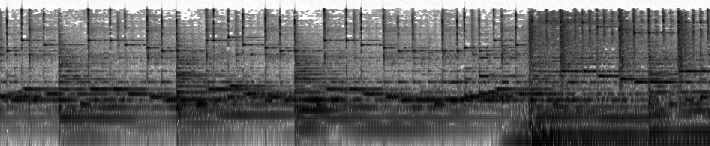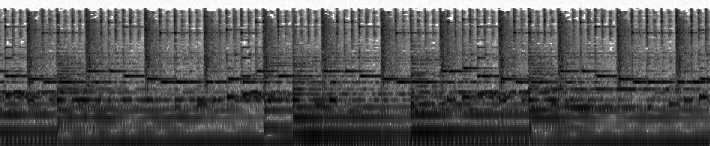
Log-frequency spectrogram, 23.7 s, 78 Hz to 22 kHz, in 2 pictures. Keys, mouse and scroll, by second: 2.1 v, 2.6-5.6 drag, 5.6 Up, 6.6 Left, 8.0 Up, 11.8-17.2 drag, 17.2 Down, 18.1 Up, 19.1 Left, 21.0 Up, 22.3-22.8 alt+scroll down 1, 22.8-23.2 alt+scroll up 1.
